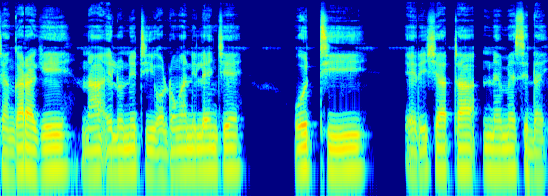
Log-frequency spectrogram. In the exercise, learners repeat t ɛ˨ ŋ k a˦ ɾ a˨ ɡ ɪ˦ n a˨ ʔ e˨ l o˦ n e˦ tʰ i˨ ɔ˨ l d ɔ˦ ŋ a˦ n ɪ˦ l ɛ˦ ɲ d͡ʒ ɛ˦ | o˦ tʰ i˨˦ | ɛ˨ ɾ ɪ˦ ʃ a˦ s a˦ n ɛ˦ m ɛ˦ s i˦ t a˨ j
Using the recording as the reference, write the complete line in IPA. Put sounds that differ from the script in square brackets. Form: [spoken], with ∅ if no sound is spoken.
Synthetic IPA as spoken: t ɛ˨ ŋ [ɡ] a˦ ɾ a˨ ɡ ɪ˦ n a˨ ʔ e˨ l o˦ n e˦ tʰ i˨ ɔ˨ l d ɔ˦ ŋ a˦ n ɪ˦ l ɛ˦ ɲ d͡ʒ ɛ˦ | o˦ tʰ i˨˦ | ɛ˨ ɾ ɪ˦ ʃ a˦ [t] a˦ n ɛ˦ m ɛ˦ s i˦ [d] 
